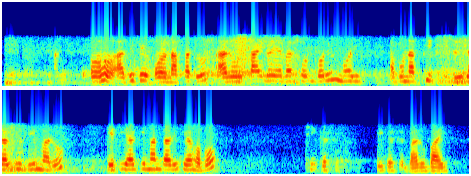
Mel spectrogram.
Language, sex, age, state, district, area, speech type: Assamese, female, 45-60, Assam, Udalguri, rural, conversation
